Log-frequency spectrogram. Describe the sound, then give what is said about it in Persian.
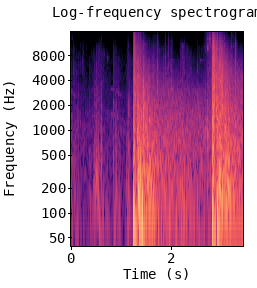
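Gunfire in a video game: two loud, sharp bursts of shots, each followed by a decaying rumble. Faint scattered taps come before them. “دوباره گان کشید و تیرم تموم شد، یه ریلود کردم، اگه دوباره شروع کرد بزنم منم بزنمش.”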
